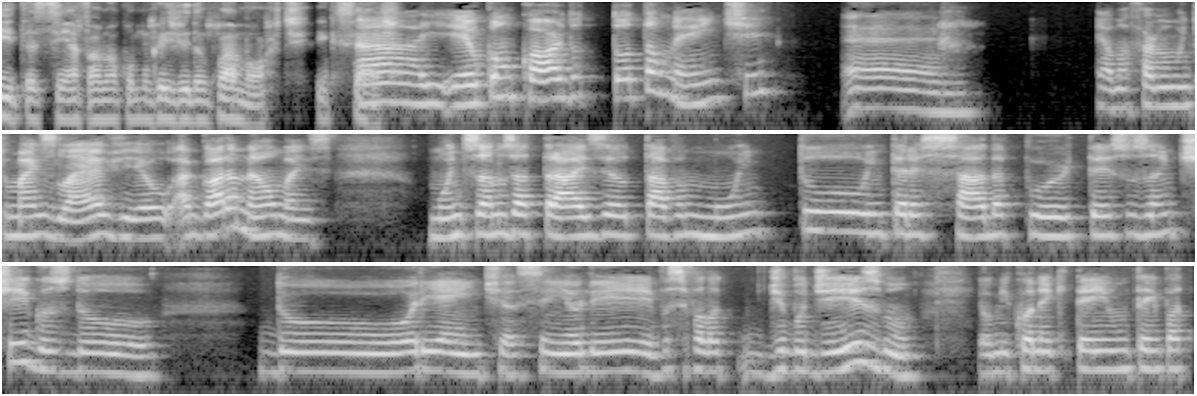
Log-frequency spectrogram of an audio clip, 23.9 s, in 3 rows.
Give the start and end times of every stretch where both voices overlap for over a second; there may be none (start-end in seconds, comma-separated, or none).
none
